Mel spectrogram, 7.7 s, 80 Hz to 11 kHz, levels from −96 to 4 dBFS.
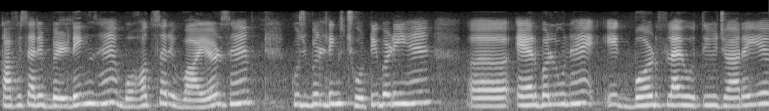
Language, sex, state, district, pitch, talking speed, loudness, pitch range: Hindi, female, Gujarat, Valsad, 265 Hz, 185 wpm, -15 LUFS, 245-300 Hz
